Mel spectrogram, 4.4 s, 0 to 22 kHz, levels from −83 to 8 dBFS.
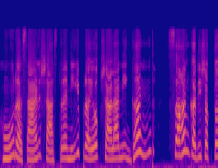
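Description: From start to finish the speech carries 4-bit ADPCM compression. Each sample is coded as a coarse step from a prediction, so a gritty hiss rides every loud syllable. Nothing sits above 10.6 kHz, and the damage fits a stream of roughly 89 kbps.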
